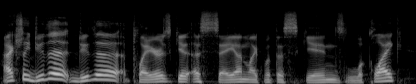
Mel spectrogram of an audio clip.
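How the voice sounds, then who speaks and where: A man's voice: medium pitch, very animated, normal speed, no echo. A man hosting a reaction video, commenting casually and thinking aloud in an informal way.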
